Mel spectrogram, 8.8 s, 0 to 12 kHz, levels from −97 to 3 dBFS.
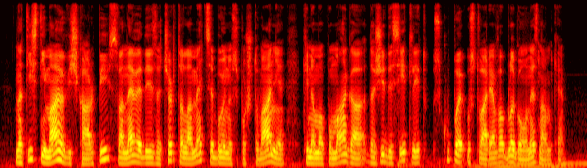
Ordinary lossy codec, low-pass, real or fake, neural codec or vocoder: none; 10.8 kHz; real; none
